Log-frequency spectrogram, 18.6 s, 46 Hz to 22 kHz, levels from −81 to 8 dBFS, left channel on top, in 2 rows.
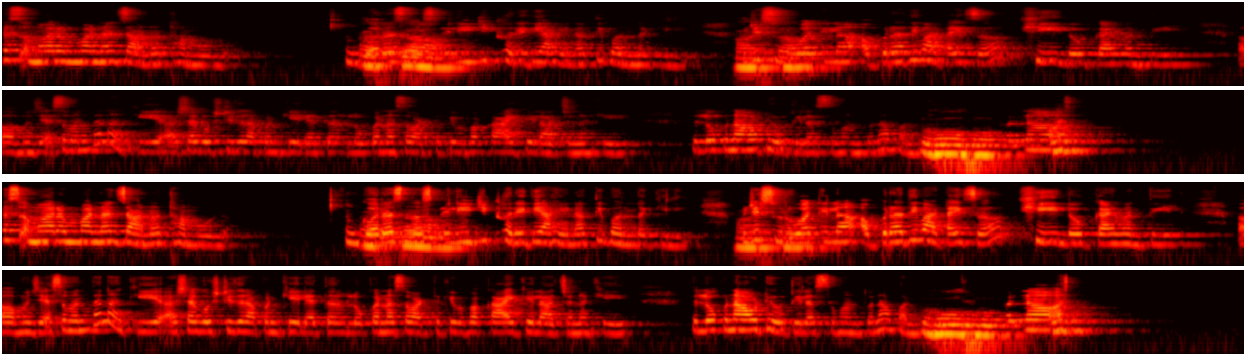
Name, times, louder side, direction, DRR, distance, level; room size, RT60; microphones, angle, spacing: voice 1, 0.0-1.7 2.5-16.2 16.8-17.3, right 8 dB, 55° right, 10 dB, 0.4 m, -37 dB
voice 2, 2.7-3.4 5.5-6.1 16.2-16.8 17.2-17.3, left 1 dB, 45° left, 4 dB, 0.7 m, -34 dB
5.5 x 2.6 x 3.6 m, 0.98 s
head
